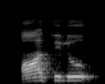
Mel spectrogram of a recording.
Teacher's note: क़ाफ को मोटा पढ़ेंगे, हरूफ मुस्तालिया में से है और अलिफ मद्दा है, इसको लंबा करेंगे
